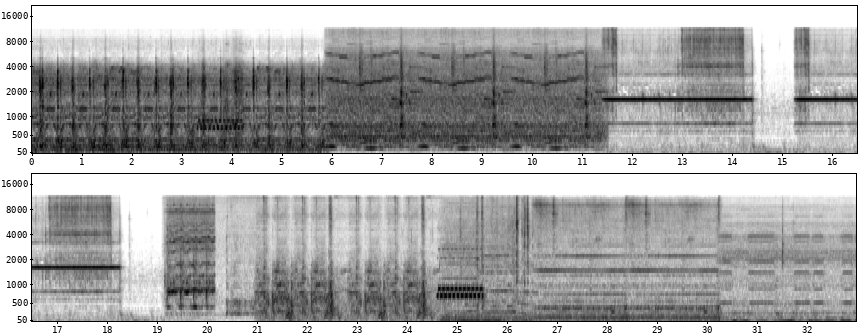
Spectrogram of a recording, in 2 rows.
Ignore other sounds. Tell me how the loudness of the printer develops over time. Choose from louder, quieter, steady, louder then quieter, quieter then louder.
quieter.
